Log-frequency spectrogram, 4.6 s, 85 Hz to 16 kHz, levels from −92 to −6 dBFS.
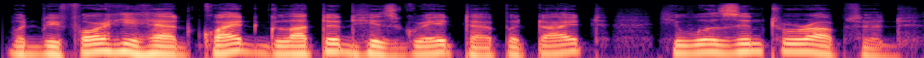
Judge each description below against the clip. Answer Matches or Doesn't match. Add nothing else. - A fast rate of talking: Doesn't match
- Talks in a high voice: Doesn't match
